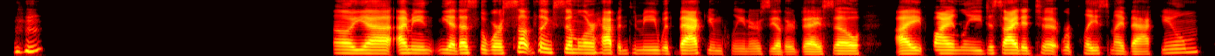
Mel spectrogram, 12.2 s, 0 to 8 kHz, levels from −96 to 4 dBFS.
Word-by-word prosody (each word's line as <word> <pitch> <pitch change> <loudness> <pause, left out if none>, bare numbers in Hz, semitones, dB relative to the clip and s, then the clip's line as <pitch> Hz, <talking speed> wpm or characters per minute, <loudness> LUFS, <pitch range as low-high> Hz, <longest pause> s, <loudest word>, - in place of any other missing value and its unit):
Mhm. 270 +4 -7 2.9
Oh, 180 -1 0
yeah, 170 -1 +3
I 180 +1 +5
mean 175 -2 -6
yeah, 175 -3 +1
that's 180 0 +2
the 185 - -8
worst, 170 -1 -3
something 235 -3 +1
similar 185 -3 -2
happened 170 -3 0
to 185 - -20
me 165 0 -9
with 155 -3 -9
vacuum 160 -1 +4
cleaners 140 -1 -17
the 140 - -7
other 130 -1 -6
day, 130 -1 -1
so, 145 0 +1 0.4
I 155 +1 +4
finally 165 -2 0
decided 165 -1 +4
to 160 -3 -3
replace 155 -1 -8
my 150 -2 -7
vacuum, 185 - -7
165 Hz, 140 wpm, -23 LUFS, 155-180 Hz, 2.9 s, I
